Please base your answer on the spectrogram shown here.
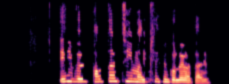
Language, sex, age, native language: Icelandic, female, 50-59, Icelandic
